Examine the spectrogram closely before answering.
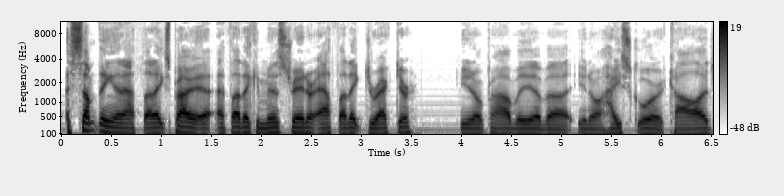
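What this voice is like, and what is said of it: Minnesota accent. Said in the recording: “The accent that you have, I kind of laugh about it, because I got a lot of family from Minnesota, North Dakota ... the movie Fargo.”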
